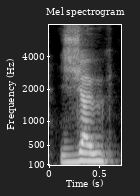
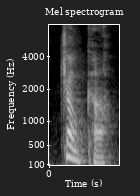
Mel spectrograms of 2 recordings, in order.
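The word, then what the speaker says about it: Zsoka: first ever met her i think i called her jo and she's like no it's joker joker something like that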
